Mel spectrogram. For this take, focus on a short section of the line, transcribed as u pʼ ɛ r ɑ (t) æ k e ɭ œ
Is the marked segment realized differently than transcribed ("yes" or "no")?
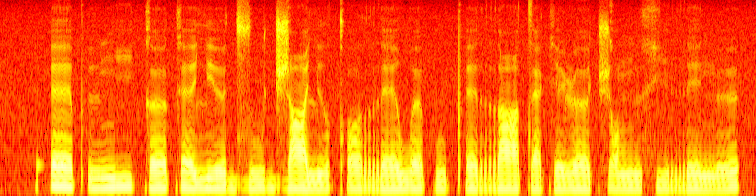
no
